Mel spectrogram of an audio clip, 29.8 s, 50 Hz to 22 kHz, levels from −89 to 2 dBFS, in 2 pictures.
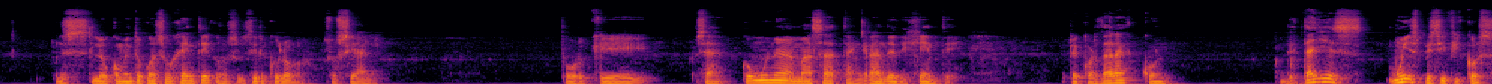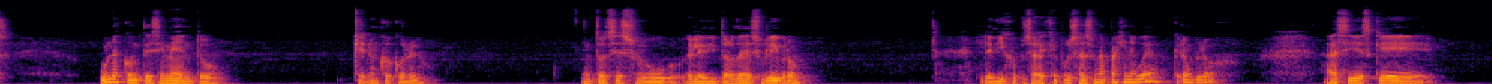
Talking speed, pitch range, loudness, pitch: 105 wpm, 75-105 Hz, -24 LUFS, 90 Hz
